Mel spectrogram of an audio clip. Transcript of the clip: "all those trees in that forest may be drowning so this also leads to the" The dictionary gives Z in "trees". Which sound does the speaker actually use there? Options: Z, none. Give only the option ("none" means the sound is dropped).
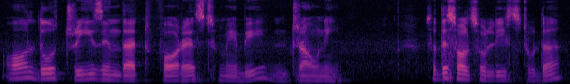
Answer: Z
